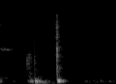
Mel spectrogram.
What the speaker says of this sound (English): I'm just frantically typing.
